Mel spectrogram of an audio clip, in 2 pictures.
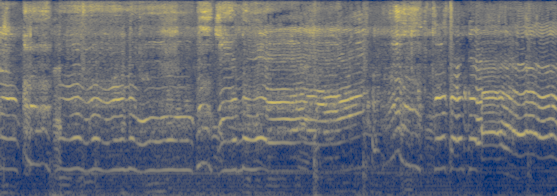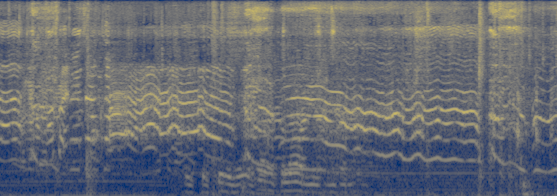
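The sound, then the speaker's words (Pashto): A young girl, injured in an avalanche and lying on a bed, crying and screaming for her parents, with loud, continuous wailing whose pitch wavers and breaks into sobs. “اوس په یو کټ کې پرته ده، په چغو چغو ژاړي او خپل مور او پلار له خلکو غواړي.”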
